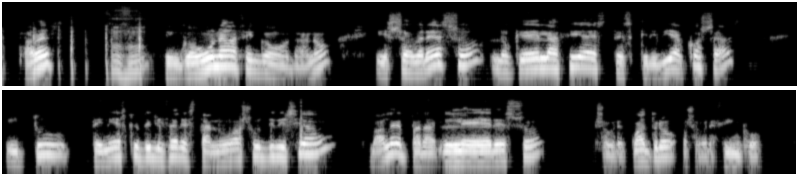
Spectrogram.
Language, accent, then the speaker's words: Spanish; Hinojedo, Cantabria, Spain; cuando pasa por cerca de Hinojedo, eh, se salta a mi pueblo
